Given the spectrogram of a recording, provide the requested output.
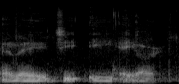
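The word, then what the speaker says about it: Mager: Hello, my name is Magear, spelled M-A-G-E-R, not M-A-G-E-A-R. Pronounced Magear.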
